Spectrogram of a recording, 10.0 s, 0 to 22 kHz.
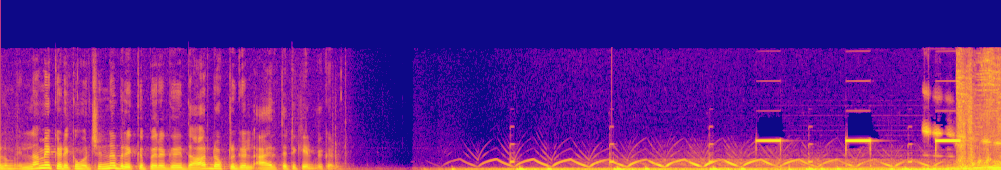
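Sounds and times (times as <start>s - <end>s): regular low thump: 4.3s - 9.5s
siren-like electronic wail: 4.3s - 10.0s
short high beeps: 8.5s - 10.0s.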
